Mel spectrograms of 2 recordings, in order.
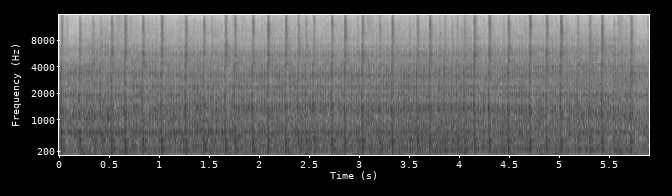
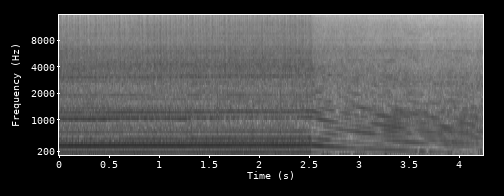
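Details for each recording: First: Two-stroke dirt bike carburettor setup: air screw opened too far, giving a fast, crackly idle that revs freely and climbs; the mixture is too lean (too much air), to be turned back for proper idle. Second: Two-stroke bike with the main jet set correctly, slightly safe for longer races: crisp, steady high-rev scream that holds clean, then falls away smoothly with no bogging or spluttering; normal rev with correct jetting.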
